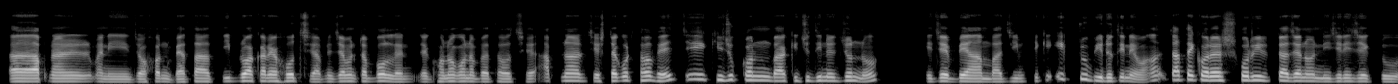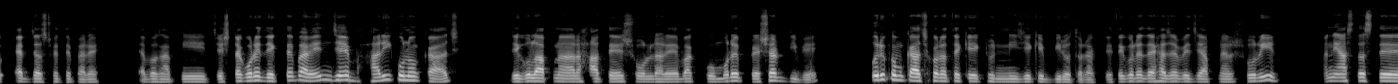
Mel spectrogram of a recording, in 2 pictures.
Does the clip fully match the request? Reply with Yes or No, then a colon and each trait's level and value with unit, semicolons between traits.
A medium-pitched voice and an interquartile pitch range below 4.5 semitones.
Yes: medium, 150 Hz; average, 4.0 semitones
